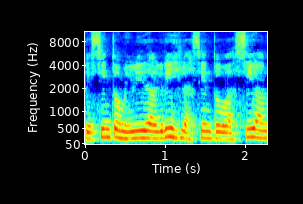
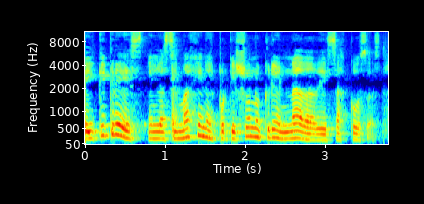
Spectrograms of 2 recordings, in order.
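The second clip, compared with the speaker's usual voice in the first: usual speaking voice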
